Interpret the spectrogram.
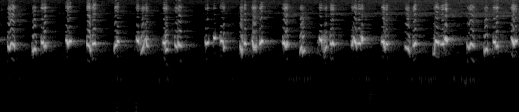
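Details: Sooty-headed bulbul female calling the male, used as a lure: a steady stream of quick, bubbly, slightly squawky notes, about four per second, with no pause.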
